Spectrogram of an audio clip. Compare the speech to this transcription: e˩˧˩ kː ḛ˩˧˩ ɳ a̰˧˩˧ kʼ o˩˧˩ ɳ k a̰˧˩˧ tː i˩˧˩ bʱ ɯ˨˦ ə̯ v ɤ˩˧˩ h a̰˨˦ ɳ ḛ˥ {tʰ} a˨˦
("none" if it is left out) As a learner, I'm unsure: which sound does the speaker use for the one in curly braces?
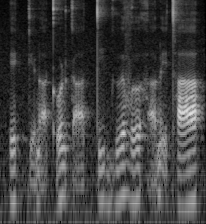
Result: tʰ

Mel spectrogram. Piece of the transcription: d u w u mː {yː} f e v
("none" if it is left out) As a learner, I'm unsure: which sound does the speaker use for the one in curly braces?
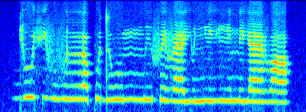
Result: iː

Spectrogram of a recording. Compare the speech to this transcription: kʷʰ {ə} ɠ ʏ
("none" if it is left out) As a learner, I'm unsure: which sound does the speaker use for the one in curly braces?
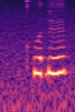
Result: ə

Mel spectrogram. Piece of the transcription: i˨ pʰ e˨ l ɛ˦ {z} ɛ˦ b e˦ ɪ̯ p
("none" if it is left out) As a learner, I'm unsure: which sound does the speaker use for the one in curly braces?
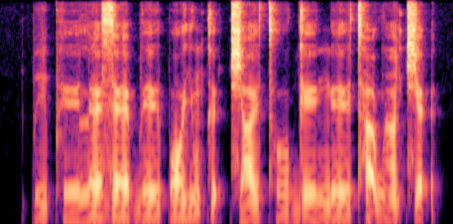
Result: z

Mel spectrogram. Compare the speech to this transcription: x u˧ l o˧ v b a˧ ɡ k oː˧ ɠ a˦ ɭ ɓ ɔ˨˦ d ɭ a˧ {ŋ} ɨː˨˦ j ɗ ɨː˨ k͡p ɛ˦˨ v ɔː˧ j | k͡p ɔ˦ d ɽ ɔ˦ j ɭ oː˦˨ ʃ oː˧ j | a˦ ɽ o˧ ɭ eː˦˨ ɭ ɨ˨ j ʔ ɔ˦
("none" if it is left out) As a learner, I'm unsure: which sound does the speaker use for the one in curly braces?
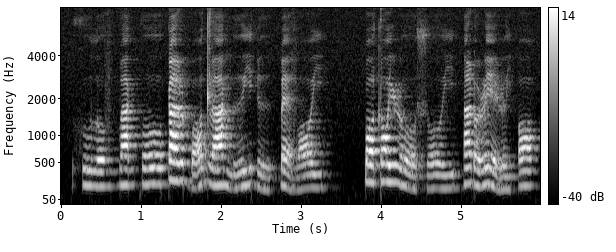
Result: ŋ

